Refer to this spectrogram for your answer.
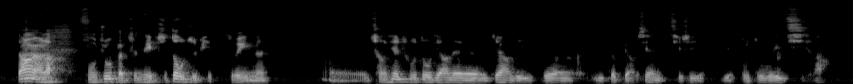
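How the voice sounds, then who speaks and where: A man with a plain, everyday voice, fairly low pitch and ordinary pitch variation, at a moderate pace, in a dry, close sound with no echo. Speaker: doctor and congee enthusiast. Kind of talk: casual chat.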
